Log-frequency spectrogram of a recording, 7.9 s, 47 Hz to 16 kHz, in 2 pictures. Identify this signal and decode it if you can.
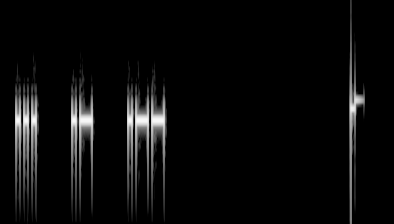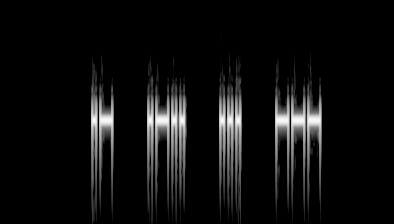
Morse code, heard as a keyed tone, about 30 wpm, spaced as for 17 wpm, 700 Hz. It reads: SAW ALSO
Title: 3x Character Spacing - Top 300 Words - 30wpm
